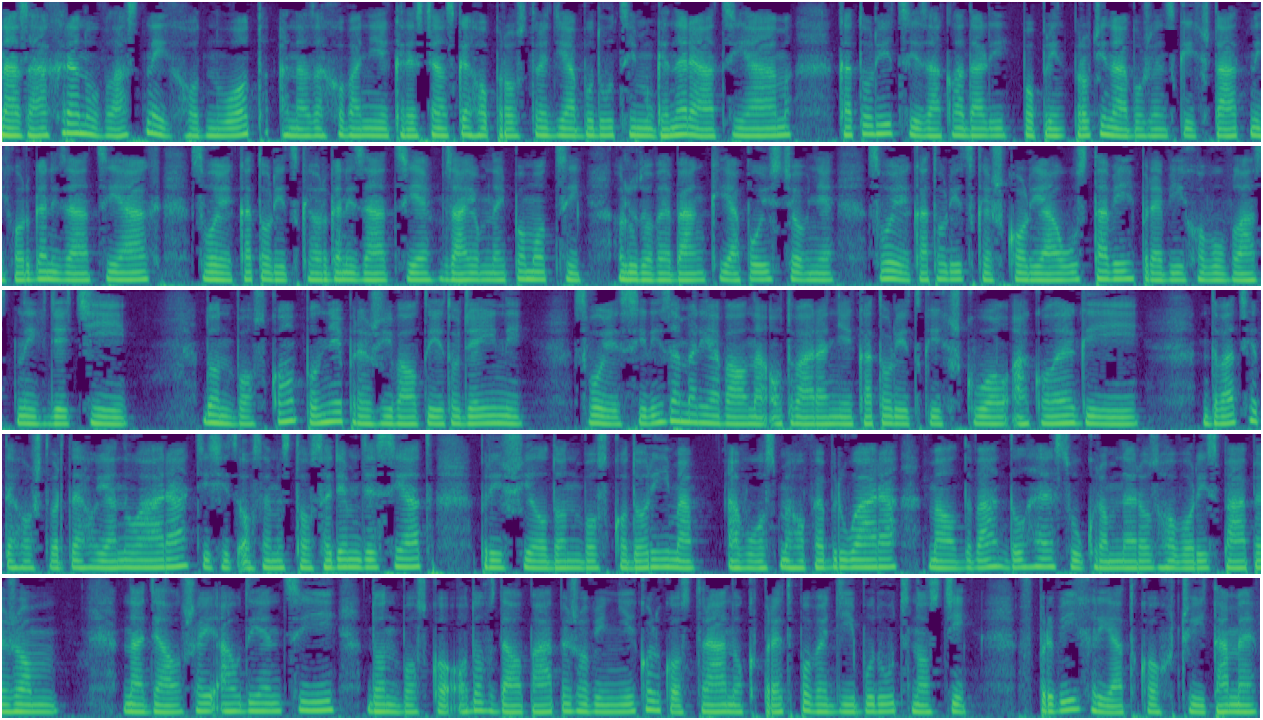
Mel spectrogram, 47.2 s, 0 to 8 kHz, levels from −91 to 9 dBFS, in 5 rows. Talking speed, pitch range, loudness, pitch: 105 wpm, 145-160 Hz, -20 LUFS, 150 Hz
